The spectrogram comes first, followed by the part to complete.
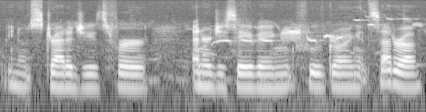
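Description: A young woman from the United States, an herbalist and permaculture teacher, speaking in an earnest, passionate and measured way outdoors in a rural field. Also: low voice, little pitch movement. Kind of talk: casual interview talk. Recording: outdoor countryside noise. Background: birds in the countryside.

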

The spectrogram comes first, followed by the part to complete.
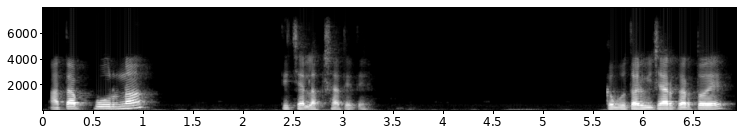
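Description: Higher-pitched male storyteller, slightly muffled sound. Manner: didactic, deliberate, repeats phrases for emphasis. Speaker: storyteller and channel narrator. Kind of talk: children's moral story narration. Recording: dull lo-fi voice recording.

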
